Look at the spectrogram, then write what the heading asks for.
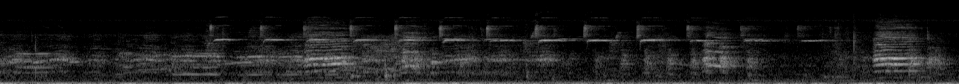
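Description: Birds calling: short clucking calls, with a high thin note repeated about twice a second through the middle.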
